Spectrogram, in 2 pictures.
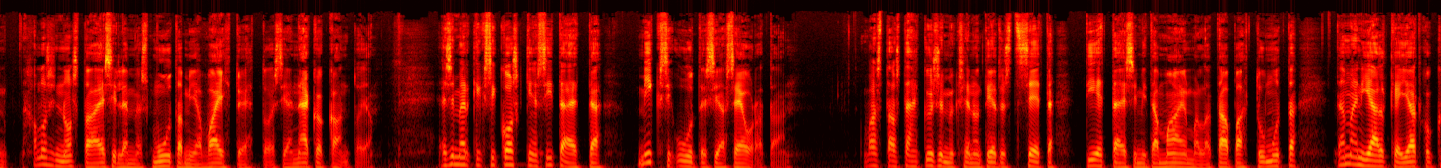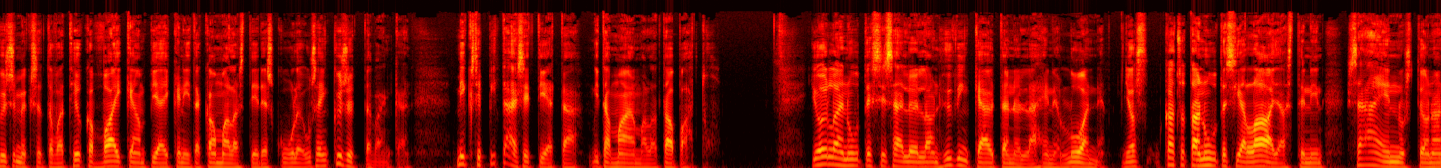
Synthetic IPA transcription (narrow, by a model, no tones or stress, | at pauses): nhɑlusinno̞st̪ɑːe̞silːemːyøsmuːt̪ɑmiɑʋɑjht̪oe̞ht̪o̞̰isiɑnækøkɑnt̪o̰jɑ̰ | ʔe̞sime̞rkiksiko̞skeːnsit̪æet̪ːæ | miksiʔuːt̪esiɑse̞urɑ̰t̪ɑ̰ːn | ʋɑst̪ɑust̪æhæŋkysymykseːnont̪iet̪yst̪i̥seːt̪ːæ | t̪iet̪ːˑæisimit̪æmɑːilmɑlːɑt̪ɑpɑht̪uːmut̪ːɑ | t̪æmænjælkeːjɑt̪kokysymykset̪o̞ʋɑt̪hiukɑʋʋɑikeɑmpiɑeikːæniːt̪ækɑmːɑlɑst̪iede̞skuːleuse̞iŋkysyt̪ːæʋæ̰ŋkæ̰ːn | miksipit̪æisit̪iet̪æːmit̪æmɑilmɑlːɑt̪ɑpɑht̪u̥ː | jo̞jlːɑinuːt̪ːesːisælːø̞ilːæonhyʋiŋkæyt̪ænːøllæɦenelluonːḛjoskɑt̪sot̪ɑːnuːt̪esiɑlɑːjɑst̪ininsæːenːust̪eonɑ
